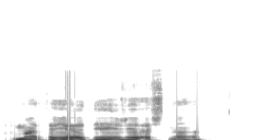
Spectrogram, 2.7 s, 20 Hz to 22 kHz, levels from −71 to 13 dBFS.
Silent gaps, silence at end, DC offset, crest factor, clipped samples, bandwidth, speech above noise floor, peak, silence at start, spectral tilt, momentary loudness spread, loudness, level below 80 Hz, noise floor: none; 0.7 s; under 0.1%; 16 dB; under 0.1%; 9.8 kHz; 50 dB; -2 dBFS; 0.15 s; -7.5 dB/octave; 10 LU; -17 LUFS; -46 dBFS; -66 dBFS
